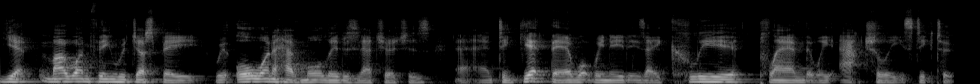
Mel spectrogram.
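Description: An Australian-accented man with a fairly low pitch, ordinary pitch variation, and a fairly slow pace with hardly any pauses. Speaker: ministry resources manager. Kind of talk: podcast interview.

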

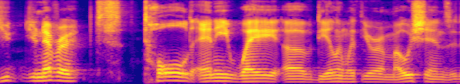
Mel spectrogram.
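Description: Lively intonation marks the man's speech. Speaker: podcast co-host. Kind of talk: casual chat. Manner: loud.

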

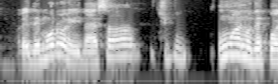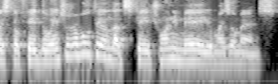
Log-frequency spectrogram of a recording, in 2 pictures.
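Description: Against a quiet background, a man talks at a very fast pace in a fairly high, dark, mellow voice with lively intonation. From São Paulo, east zone. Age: 30s. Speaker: professional skateboarder. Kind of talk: interview.

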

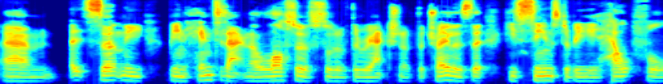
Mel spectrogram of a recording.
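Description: The recording is very clean, with a silent background. A man speaks at a moderate pace with a fairly low pitch and fairly even intonation. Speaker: podcast co-host. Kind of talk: casual chat. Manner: rambling, hesitant with many fillers.

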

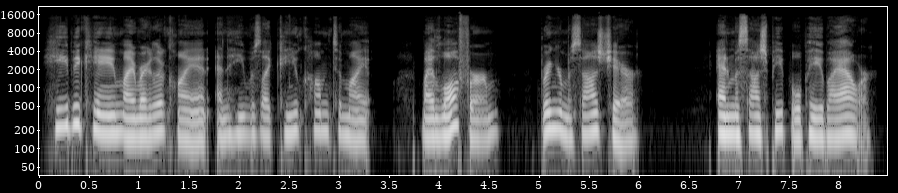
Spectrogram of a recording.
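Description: In a very clean recording with a silent background and a dry, close sound with no echo, a woman with an American accent speaks in a normal speaking voice at a moderate pace, her pitch fairly low with ordinary variation. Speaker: spa owner and massage therapist. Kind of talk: interview.

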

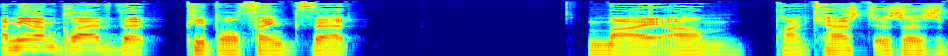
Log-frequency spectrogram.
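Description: The recording is dry and close, with no echo. A man talks at a medium pitch. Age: 40s. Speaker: podcaster guest. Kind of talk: casual chat.

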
